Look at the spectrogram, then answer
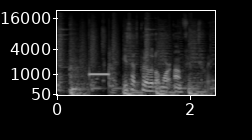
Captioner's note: beep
